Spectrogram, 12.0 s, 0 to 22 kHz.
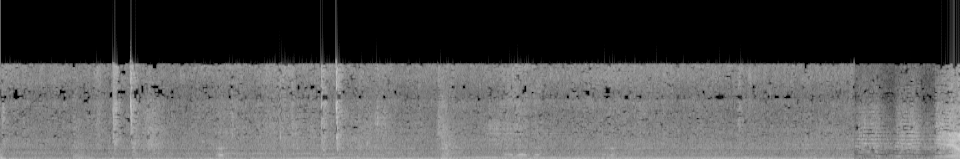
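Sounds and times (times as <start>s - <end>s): low engine hum: 0.0s - 10.7s.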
